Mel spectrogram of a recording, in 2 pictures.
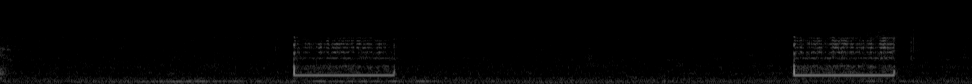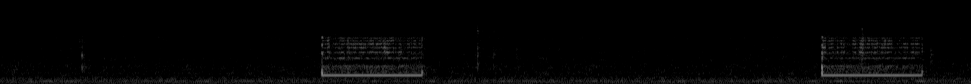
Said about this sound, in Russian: втихаря, да, перестали отвечать на телефонные звонки.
